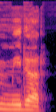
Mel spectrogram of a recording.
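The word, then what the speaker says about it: mirror: र हो गया मिरर, ओ साइलेंट होगा, आर का र हो गया मिरर, ठीक है, मिरर हो गया।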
